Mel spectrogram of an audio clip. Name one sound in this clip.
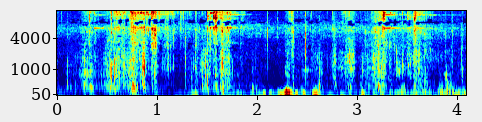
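A horse's hoof scrapes on gravel.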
